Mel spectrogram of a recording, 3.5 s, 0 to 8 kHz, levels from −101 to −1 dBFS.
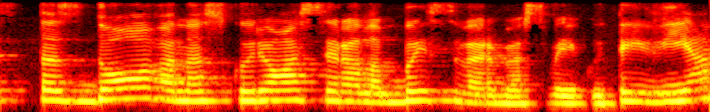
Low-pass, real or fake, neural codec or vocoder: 7.2 kHz; real; none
